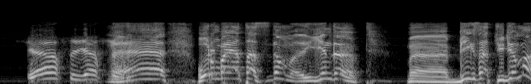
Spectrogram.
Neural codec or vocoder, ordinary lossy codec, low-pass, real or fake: none; none; 7.2 kHz; real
